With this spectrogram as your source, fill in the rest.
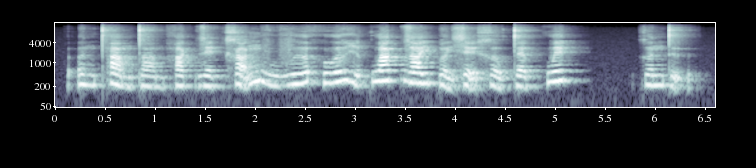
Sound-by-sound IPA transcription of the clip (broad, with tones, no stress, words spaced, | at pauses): ʔə̤˨˩n t̪ʰa˧˩m t̪a̤˨˩mha˨˩k̚ ze˨˩t̚xa̰˧˥ŋvṳ˨˩vɨ˨˦ə̯ hu˨˦ə̯ɣḭ˧˨ə̯ kwa˦˥k̚za˧jɓə˧˩jsḛ˧˨ xə˧˩w t̪ɛ˨˩p̚hwe˦˥k̚ | kə˧nt̪ɨ̰˧˨ʔ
